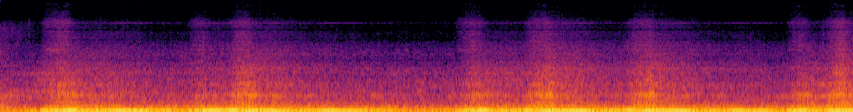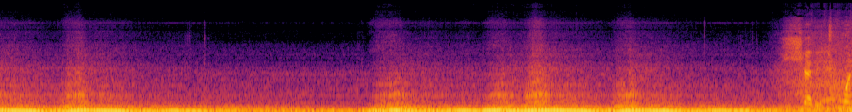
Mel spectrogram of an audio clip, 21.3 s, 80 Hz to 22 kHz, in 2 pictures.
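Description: A deep, rumbling 454 big-block V8 in a Chevy K2500 truck with shorty headers and Flowmaster 40 true dual exhaust idles with a heavy, loping burble, pulsing steadily at close range, with a brief rise in revs near the end.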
